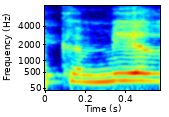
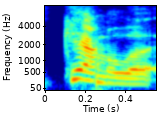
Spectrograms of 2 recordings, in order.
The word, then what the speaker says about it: Kamala: Well, my name's Kamala, and so everybody would say Camille. It's pronounced just like the vice president, Kamala, and they would always mess my name up.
